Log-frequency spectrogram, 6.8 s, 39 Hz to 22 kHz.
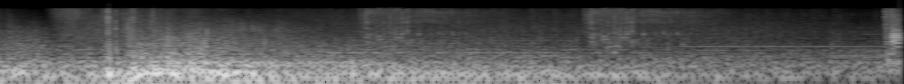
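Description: Confringo blasting curse detonating in Hogwarts Legacy on PS5, a heavy booming explosion near the start followed by further blasts, loud and close with a rumbling tail.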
